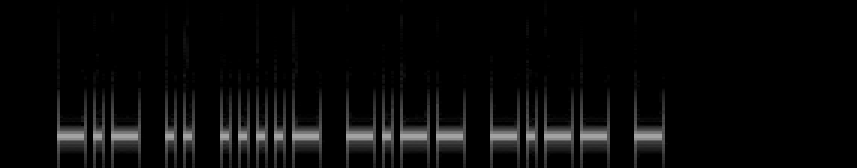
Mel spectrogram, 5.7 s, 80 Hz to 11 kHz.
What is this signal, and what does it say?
Morse code, heard as a keyed tone, about 20 wpm, 700 Hz. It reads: KI4YYT
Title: USA Call Signs 20wpm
